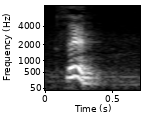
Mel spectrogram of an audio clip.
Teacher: This is a voiceless sound. It's an interdental sound, and it's a fricative sound.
